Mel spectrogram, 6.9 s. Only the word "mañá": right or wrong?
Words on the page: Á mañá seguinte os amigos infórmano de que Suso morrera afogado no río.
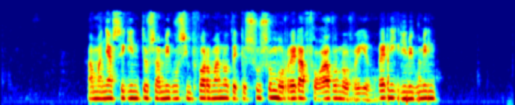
right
